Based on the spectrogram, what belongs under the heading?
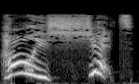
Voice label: reaction negative, survivor voice; source engine; left 4 dead 2; producer

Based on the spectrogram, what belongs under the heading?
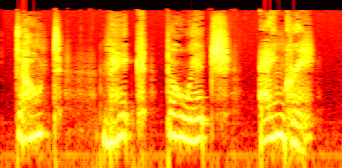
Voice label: witch getting angry, teengirl; survivor voice

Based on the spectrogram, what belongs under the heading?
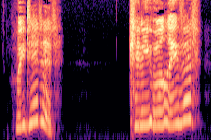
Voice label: hurrah, teen girl, survivor voice

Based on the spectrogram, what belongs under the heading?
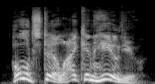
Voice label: heal other, left4dead2 survivor voice namvet; source engine

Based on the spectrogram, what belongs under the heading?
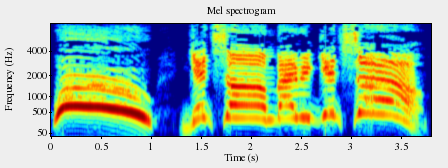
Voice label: battle cry, survivor voice; source engine; left 4 dead 2

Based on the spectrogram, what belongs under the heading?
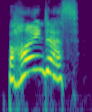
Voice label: watch out behind, teen girl voice; source engine; left 4 dead 2; survivor

